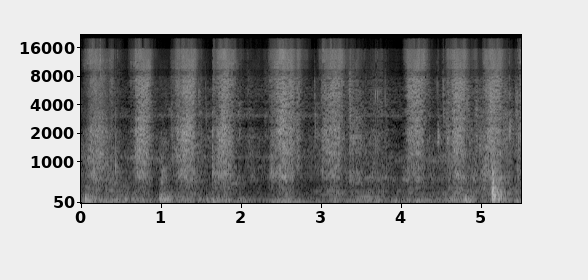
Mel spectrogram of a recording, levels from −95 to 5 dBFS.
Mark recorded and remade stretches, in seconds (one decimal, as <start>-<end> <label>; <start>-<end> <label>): 0.0-5.5 recorded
